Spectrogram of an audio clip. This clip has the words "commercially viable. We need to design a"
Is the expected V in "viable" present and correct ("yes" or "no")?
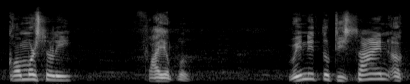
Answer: no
